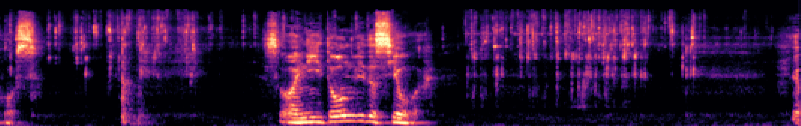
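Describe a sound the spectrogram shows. Liquid trickles and splashes into a funnel.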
